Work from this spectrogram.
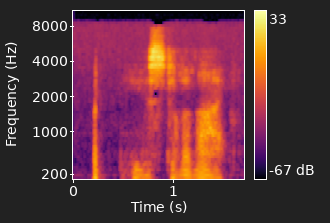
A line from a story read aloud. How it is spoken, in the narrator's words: she whispered in a broken voice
